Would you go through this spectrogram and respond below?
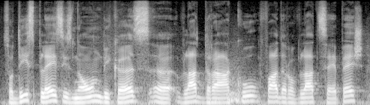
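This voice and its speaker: A man's voice: mid-range voice, steady tone, slow, a little mellow, a little hiss or hum. A man, a waiter explaining things to a visitor.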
